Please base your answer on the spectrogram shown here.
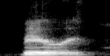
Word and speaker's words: Barrie: It's pronounced Barrie, right? Yes. Barrie.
